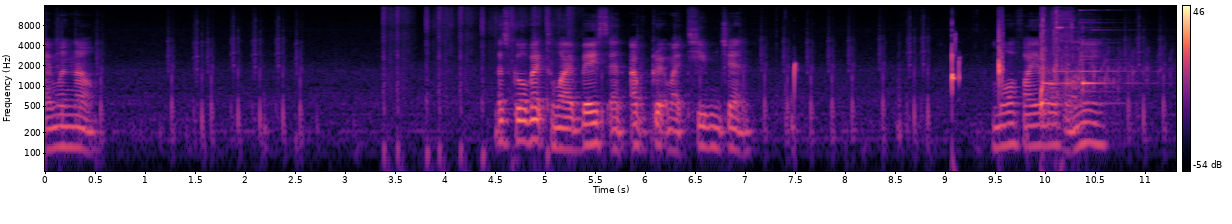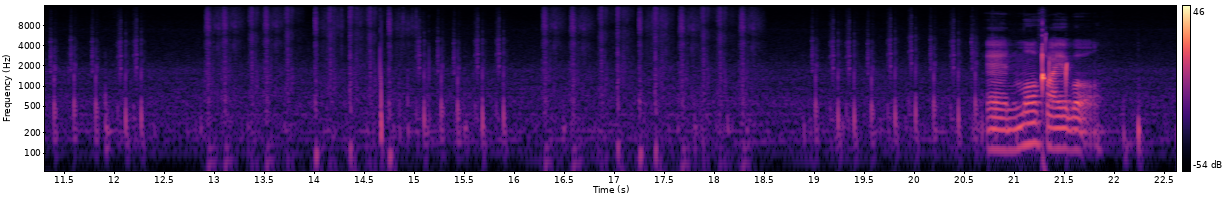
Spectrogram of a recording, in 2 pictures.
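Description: Quick light footsteps patter steadily.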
